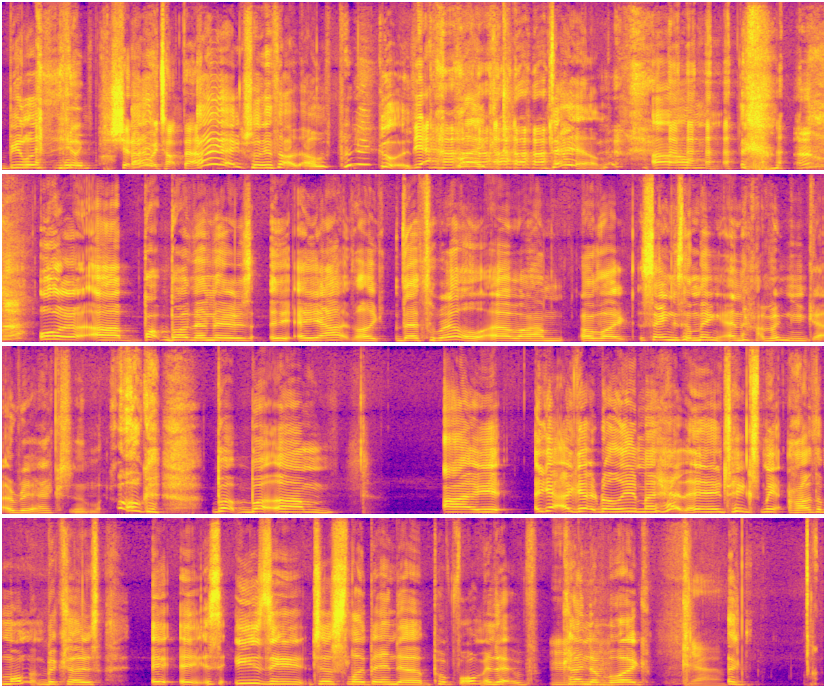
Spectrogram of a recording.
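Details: Adult woman with cerebral palsy since childhood; it mostly affects her speech and makes talking harder, and also affects her fine motor skills and her walking slightly, with no mobility aid used; real, unacted speech showing dysarthria (cerebral palsy).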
